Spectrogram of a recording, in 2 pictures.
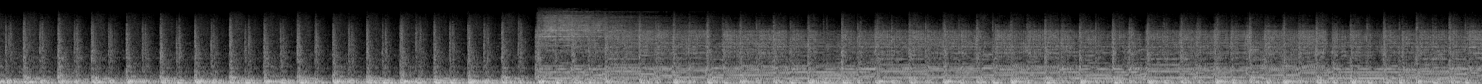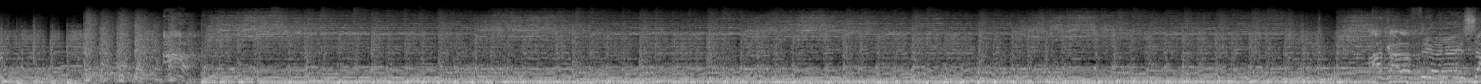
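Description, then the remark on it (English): A loud, dense 1976 punk rock recording plays throughout: distorted guitars and driving drums, with a brief drum roll break about halfway before the full band crashes back in. “This sounds like punk rock to me and still does to this day.”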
